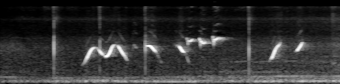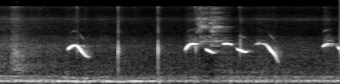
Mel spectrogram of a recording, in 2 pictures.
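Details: Tame young male sooty-headed bulbul, a kept bird, practising its song: clear whistled notes that swoop up and down, given in short bursts of two or three, over a steady low hum and sharp clicks.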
